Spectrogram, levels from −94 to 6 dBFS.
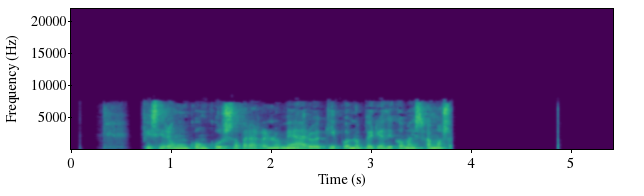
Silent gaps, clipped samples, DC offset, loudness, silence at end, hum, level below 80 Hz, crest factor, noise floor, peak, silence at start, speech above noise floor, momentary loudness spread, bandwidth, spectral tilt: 0.60-0.64 s; under 0.1%; under 0.1%; -22 LUFS; 1.6 s; none; -62 dBFS; 18 dB; under -90 dBFS; -6 dBFS; 0.35 s; over 69 dB; 19 LU; 8 kHz; -3.5 dB/octave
